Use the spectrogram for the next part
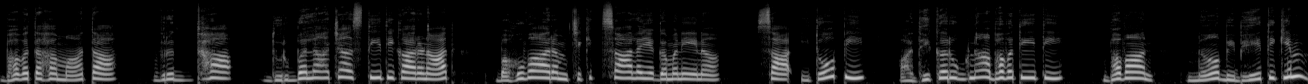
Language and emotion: Sanskrit, fearful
